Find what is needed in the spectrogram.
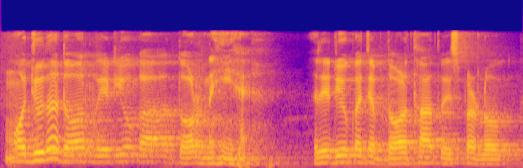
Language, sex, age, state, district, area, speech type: Urdu, male, 30-45, Bihar, Darbhanga, rural, spontaneous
